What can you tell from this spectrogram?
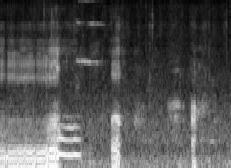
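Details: Akita dogs contesting a turtle bone, an adult female holding it while a male and another dog back off; a low, drawn-out harmonic growl for about a second, then two short sharp bursts in a quiet indoor setting.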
